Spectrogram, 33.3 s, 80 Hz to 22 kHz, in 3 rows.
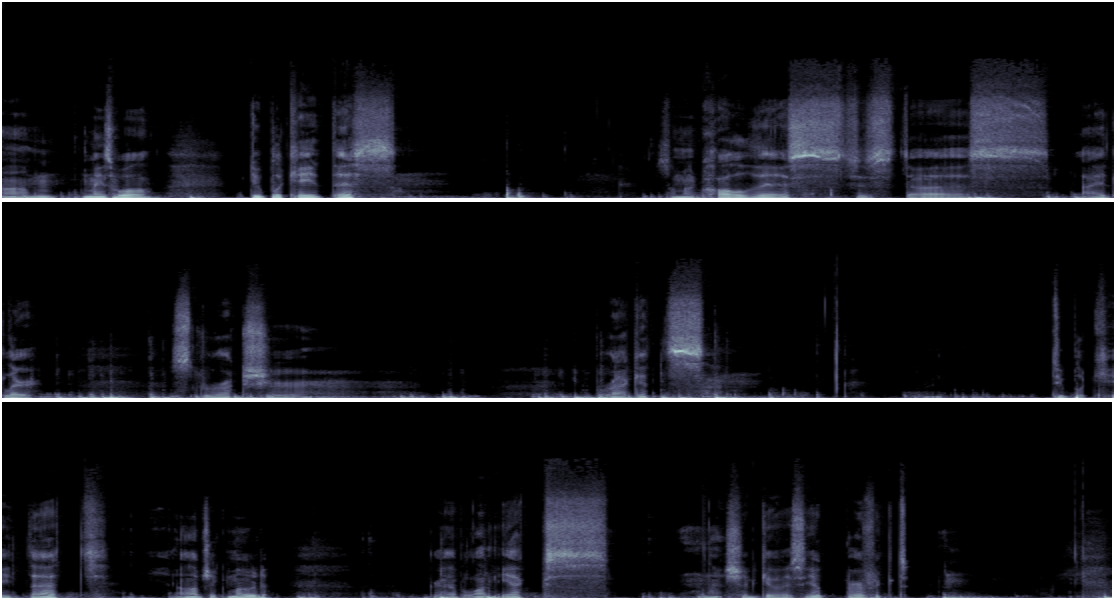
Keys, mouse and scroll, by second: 1.5 KP_3, 1.9 KP_1, 6.5-8.5 drag, 23.5-25.3 shift+drag, 25.3 shift+d, 26.7 g, 29.5-31.0 middle drag, 31.7 KP_3.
